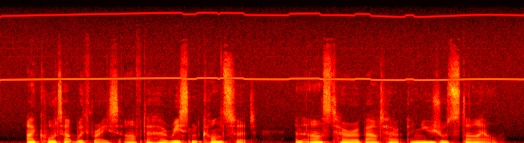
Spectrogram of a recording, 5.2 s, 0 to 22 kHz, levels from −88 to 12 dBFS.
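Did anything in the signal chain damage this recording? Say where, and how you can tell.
Yes: a switching power supply in the analogue stage is bleeding its switching noise into the signal, producing a switching supply whistle. A high tone near 10 kHz, wandering between 9.6 and 10.0 kHz with load, sits about 15 dB below the audio throughout the clip.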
